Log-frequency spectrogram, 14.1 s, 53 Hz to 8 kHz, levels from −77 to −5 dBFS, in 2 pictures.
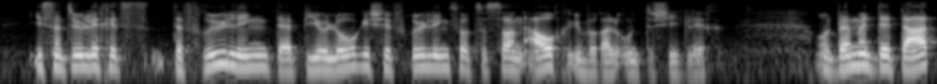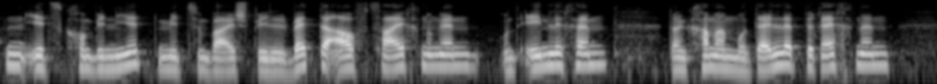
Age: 40-59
